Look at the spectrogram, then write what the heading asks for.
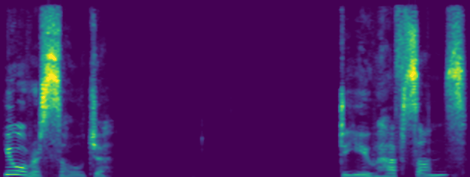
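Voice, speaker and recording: A woman's voice: medium pitch, sing-song, slow pace, a little mellow, dry recording. An actress playing a guarded, stubborn French woman singer in a wartime audio drama, terse and defiant.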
